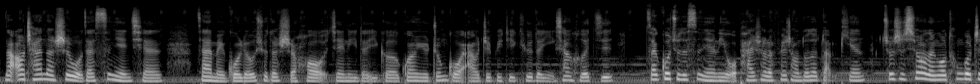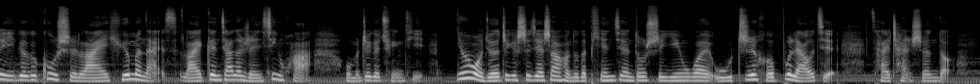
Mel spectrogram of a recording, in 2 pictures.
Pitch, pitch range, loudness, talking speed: 175 Hz, 160-210 Hz, -23 LUFS, 365 characters per minute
